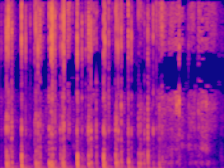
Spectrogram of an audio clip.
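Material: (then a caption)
Plastic. Fingertips and nails scratch and tap the drawn face of a flat, rectangular, letter-size dry-erase board, a solid thin panel with EXPO marker drawing on its surface, held upright in both hands. About fourteen quick, dry scratchy taps come in a fast run, low and dull with almost no ring. They gradually soften and fade out near the end.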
